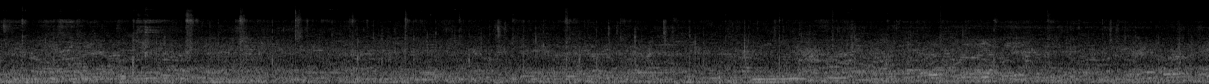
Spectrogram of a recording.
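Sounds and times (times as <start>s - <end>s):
footsteps on paved tiles: 0.0s - 12.0s
indistinct talk: 0.0s - 12.0s.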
